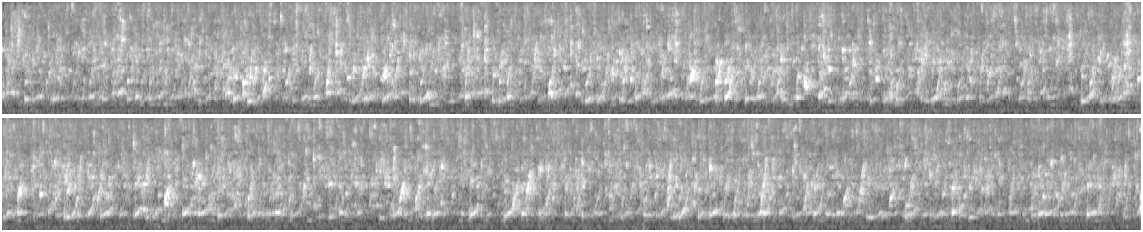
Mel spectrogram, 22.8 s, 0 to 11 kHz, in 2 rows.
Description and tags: Water in Sewer 5
This is a light, close perspective point of view or water running through a storm drain.A little bit more babble. Location Recording with a Edirol R09 and a Sony ECS MS 907 Stereo Microphone.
